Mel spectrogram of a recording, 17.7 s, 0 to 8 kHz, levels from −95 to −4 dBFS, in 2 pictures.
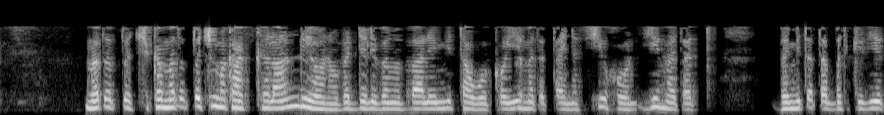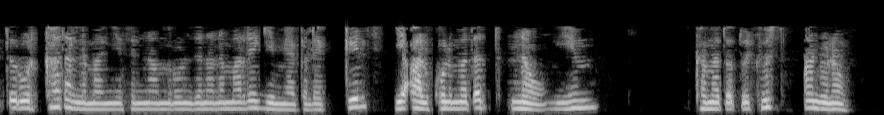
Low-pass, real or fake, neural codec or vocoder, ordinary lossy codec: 7.2 kHz; real; none; AAC, 16 kbps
